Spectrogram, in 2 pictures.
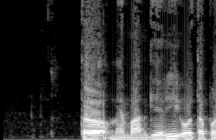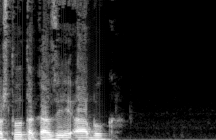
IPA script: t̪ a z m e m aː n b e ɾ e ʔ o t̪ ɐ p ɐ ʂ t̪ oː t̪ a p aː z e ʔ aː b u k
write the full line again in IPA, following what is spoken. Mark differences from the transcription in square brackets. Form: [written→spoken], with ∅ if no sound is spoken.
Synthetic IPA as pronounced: t̪ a [z→∅] m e m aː n [b→ɡ] e ɾ [e→i] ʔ o t̪ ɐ p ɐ ʂ t̪ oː t̪ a [p→k] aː z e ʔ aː b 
